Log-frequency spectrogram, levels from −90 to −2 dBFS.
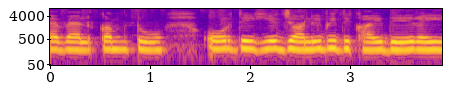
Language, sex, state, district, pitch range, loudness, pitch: Hindi, female, Uttar Pradesh, Shamli, 195-215 Hz, -15 LUFS, 205 Hz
